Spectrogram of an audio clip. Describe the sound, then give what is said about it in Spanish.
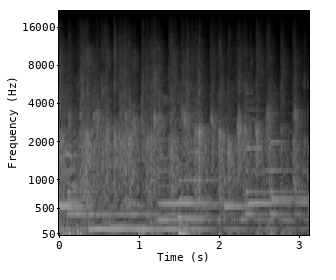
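A church audience claps steadily for the Lord as the evening's preacher is introduced, a dense, even wash of applause lasting a few seconds, while sustained organ-like keyboard chords hold underneath. No one speaks. “Si va a aplaudir, déselo fuerte al Señor.”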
